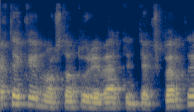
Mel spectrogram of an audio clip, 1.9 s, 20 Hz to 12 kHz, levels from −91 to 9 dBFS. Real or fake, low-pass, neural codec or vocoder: real; 10.8 kHz; none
